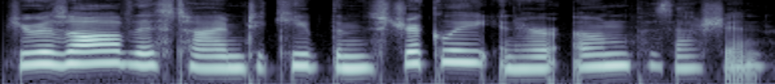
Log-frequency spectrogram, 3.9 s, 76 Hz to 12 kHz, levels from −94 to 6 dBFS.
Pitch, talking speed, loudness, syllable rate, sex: 230 Hz, 185 wpm, -19 LUFS, 4.6 syllables/s, female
